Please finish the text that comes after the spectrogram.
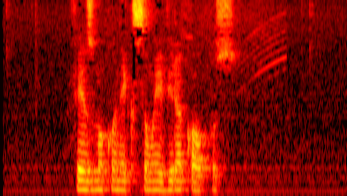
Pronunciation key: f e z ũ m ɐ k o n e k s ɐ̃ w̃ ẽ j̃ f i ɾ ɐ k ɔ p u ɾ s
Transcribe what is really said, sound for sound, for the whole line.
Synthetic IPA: f e z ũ m ɐ k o n e k s ɐ̃ w̃ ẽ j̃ v i ɾ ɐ k ɔ p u s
